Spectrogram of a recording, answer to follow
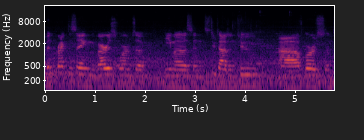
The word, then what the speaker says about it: HEMA: So, by the way, I say HEMA, I don't mean Eastern martial arts, it's just that I'm French, so I don't pronounce the H. So it's HEMA, right?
